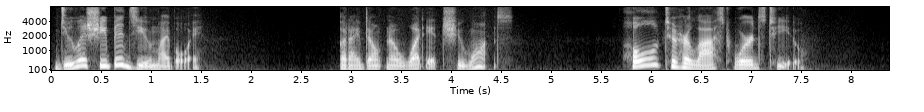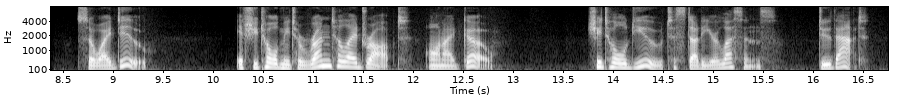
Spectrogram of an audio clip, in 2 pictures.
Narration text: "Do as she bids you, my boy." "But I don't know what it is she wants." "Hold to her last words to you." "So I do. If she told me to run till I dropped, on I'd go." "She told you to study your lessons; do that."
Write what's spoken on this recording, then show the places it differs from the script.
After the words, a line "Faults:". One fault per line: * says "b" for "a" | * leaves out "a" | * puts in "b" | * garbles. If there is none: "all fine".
"Do as she bids you, my boy." "But I don't know what it she wants." "Hold to her last words to you." "So I do. If she told me to run till I dropped, on I'd go." "She told you to study your lessons; do that."
Faults:
* leaves out "is"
